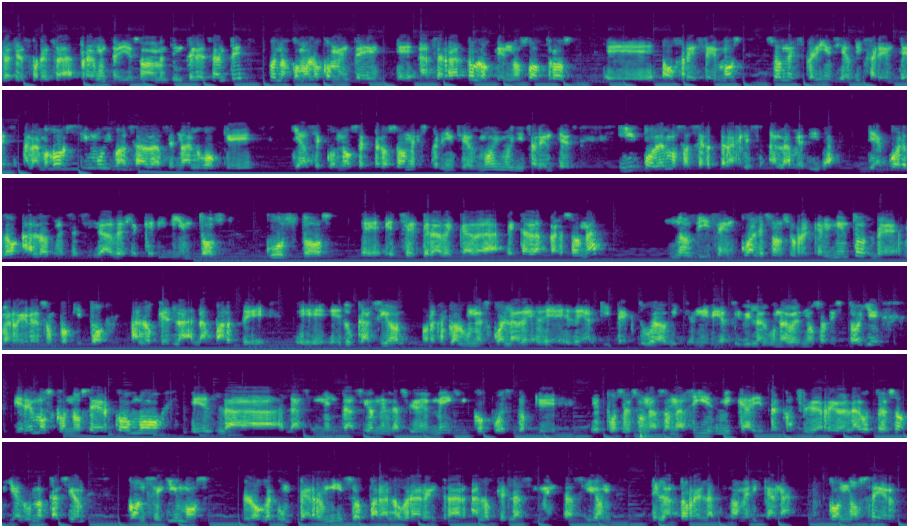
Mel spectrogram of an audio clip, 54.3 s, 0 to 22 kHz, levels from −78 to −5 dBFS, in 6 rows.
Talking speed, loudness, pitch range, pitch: 165 wpm, -19 LUFS, 85-135 Hz, 100 Hz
